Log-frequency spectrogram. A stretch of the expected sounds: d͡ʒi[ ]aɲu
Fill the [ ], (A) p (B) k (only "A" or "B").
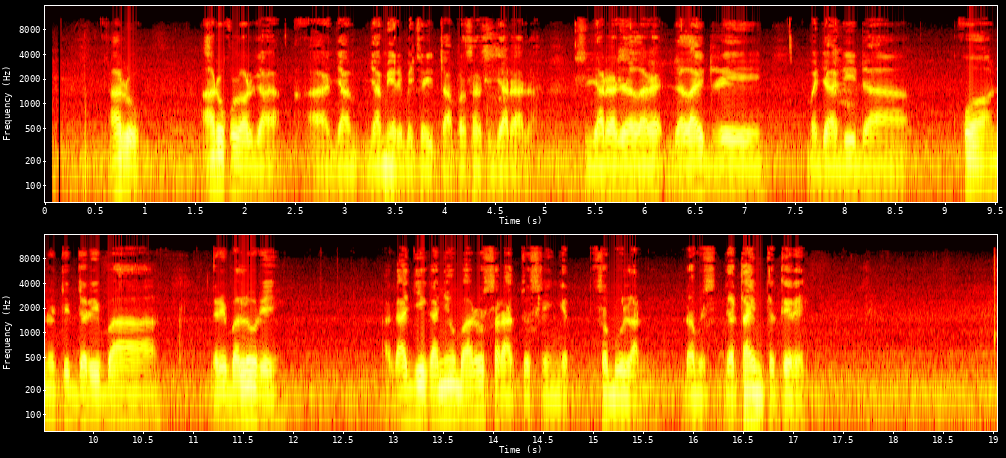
B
